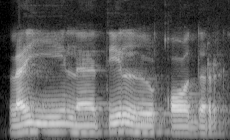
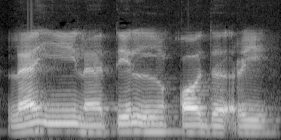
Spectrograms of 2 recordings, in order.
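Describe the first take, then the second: First: The last word ends on a stopped consonant. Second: The last word ends with an added i vowel. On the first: The speaker calls it right. "maka dibaca Lailatil qadr" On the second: The speaker calls it wrong. "Jangan dibaca Lailatil qadri"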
